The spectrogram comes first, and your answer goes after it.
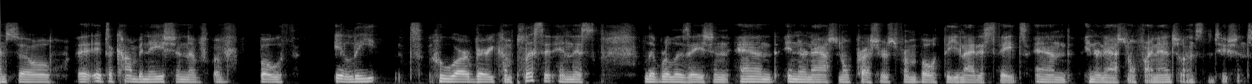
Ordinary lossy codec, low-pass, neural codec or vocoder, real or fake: AAC, 48 kbps; 7.2 kHz; none; real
